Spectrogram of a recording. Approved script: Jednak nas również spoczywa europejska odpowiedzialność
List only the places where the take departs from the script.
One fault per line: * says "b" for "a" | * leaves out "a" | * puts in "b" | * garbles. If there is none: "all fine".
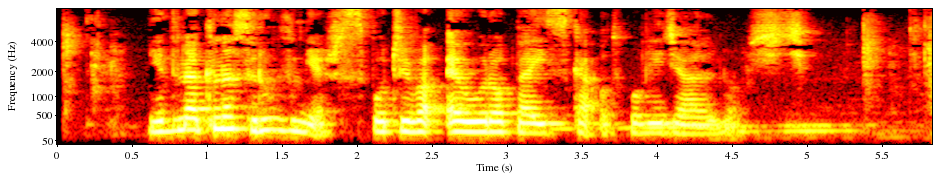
all fine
